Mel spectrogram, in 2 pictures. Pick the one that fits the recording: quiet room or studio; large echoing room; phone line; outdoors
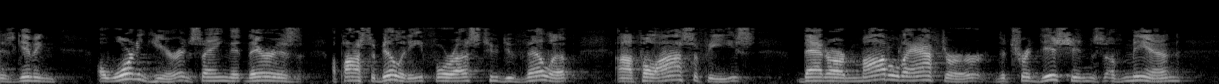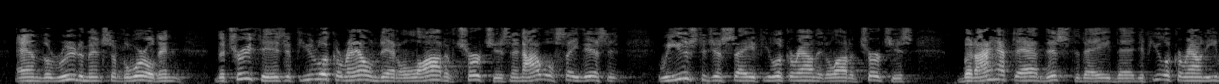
large echoing room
